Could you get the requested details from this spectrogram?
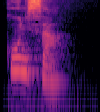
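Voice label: "куньса", Komi, female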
